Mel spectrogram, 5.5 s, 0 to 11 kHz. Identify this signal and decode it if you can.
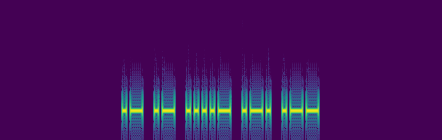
Morse code, heard as a keyed tone, about 24 wpm, 700 Hz. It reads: AA4RW
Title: Speed Racing - USA Call Signs 20wpm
